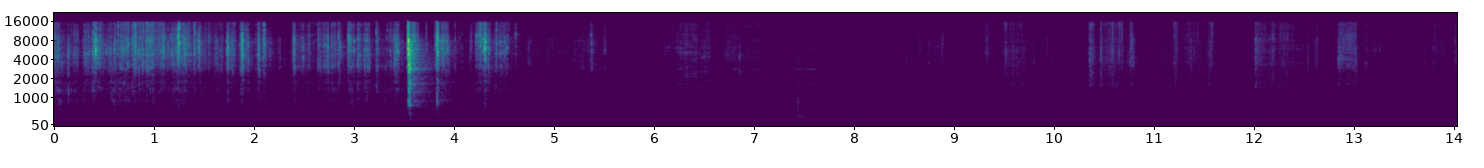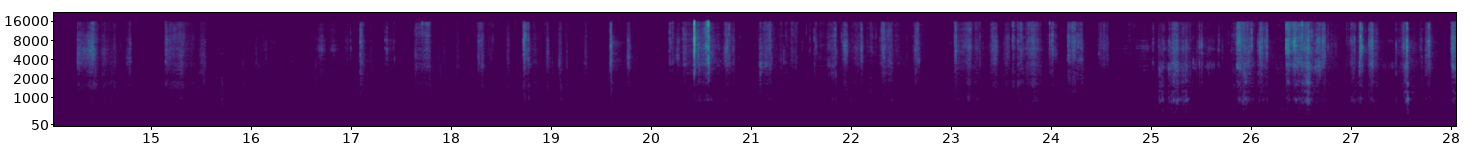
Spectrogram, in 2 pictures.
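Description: Buttered biscuit crumbs being scooped into paper cupcake liners and pressed down with a wooden tamper: crumbs crunch and the paper liners crinkle. The first four seconds or so hold dense scraping, followed by sparse soft crackles, and then a run of crisp crunching presses over the last eight seconds.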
